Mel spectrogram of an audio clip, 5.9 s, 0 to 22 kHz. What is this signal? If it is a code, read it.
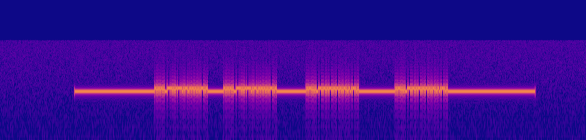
300-baud modem data (V.21 tones), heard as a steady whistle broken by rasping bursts, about 300 baud, 200 Hz shift.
